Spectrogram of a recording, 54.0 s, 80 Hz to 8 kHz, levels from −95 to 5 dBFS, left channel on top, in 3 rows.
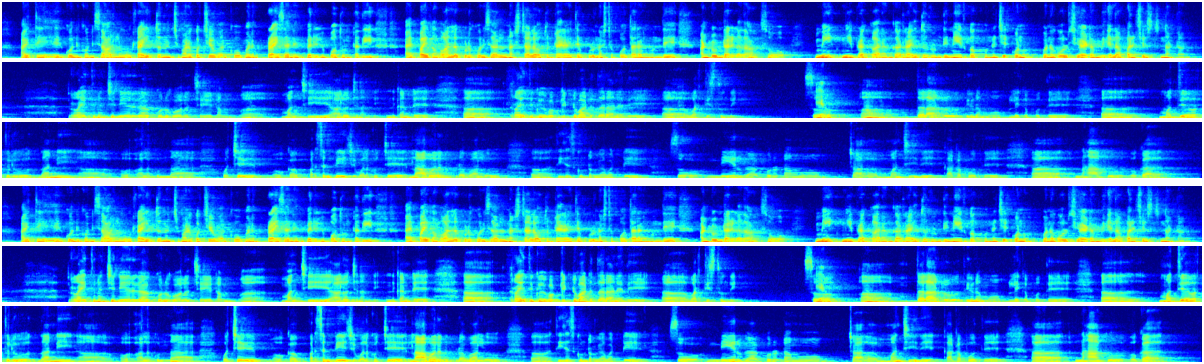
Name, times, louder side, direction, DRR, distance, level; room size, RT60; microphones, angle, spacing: voice 1, 0.3-11.8 12.2-17.8 30.2-30.5 30.9-31.3, left 1 dB, 10° left, 6 dB, 0.3 m, -25 dB
voice 2, 18.4-22.0 22.2-29.0 30.1-30.5 30.9-45.6 46.0-48.4 48.7-53.4, right 2 dB, 40° right, 9 dB, 0.6 m, -32 dB
16.0 x 5.6 x 8.3 m, 1.5 s
head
